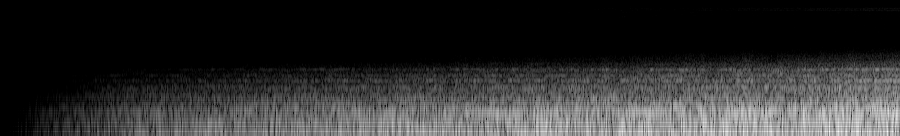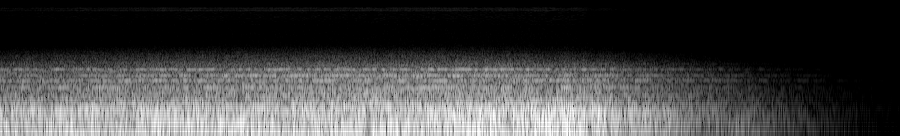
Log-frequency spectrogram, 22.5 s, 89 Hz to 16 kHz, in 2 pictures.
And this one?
Dark Metal Rise 002
Dark Metal Rise Ambient Sound Effect. Created using granular synthesis in Cubase 7.
Cinematic, Dark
